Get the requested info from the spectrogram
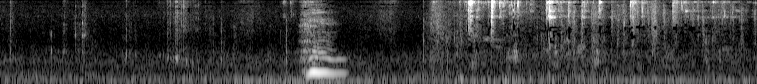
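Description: A falafel being bitten and chewed close to the microphone, with sharp crunches a little past halfway. About three seconds in there is a short rising vocal call, the loudest sound.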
